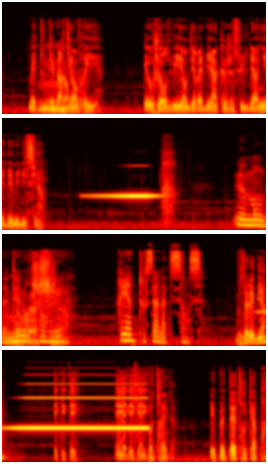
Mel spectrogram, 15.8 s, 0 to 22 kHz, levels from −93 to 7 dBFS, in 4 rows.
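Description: A piercing 1.3 kHz tone swells within about 0.7 s the first time and half a second the second time to sit roughly 15 dB above the audio, from 5.1 to 6.5 s and again from 11.7 to 14.1 s. This is loudspeaker feedback squeal: the microphone re-amplifies its own loudspeaker until that frequency runs away.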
